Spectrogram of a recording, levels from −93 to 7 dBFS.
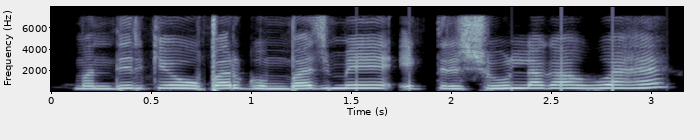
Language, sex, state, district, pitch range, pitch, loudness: Hindi, female, Jharkhand, Sahebganj, 265-295 Hz, 280 Hz, -16 LUFS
